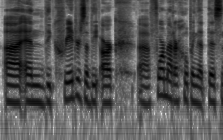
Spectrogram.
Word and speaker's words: Arch: That's called the ARC 1.2. It's spelled like arch, but it's pronounced like arc.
